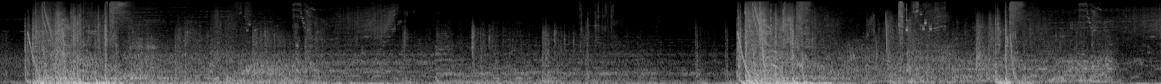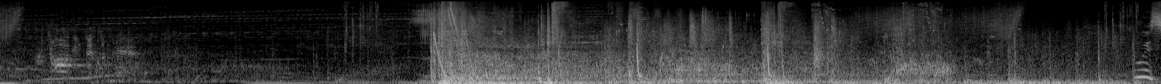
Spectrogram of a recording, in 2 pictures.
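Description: Mass Effect video game combat: dense bursts of rapid gunfire and mechanical weapon noise in three loud stretches, separated by quieter gaps with scattered shots and effects.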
